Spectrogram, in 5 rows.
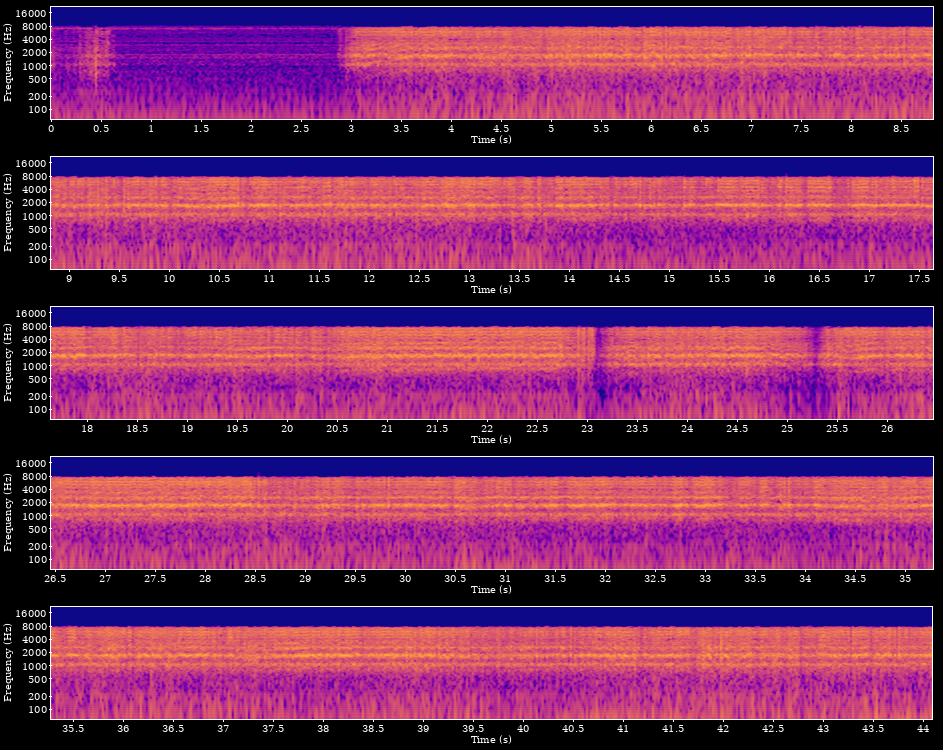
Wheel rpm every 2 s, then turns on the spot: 10, 70, 220, 230, 230, 220, 230, 230, 230, 230, 210, 140, 140, 220, 230, 230, 230, 230, 230, 230, 230, 230.
none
